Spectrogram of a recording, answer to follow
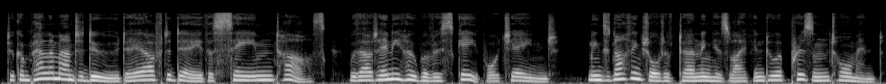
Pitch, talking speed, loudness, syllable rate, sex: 185 Hz, 205 wpm, -16 LUFS, 5.0 syllables/s, female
